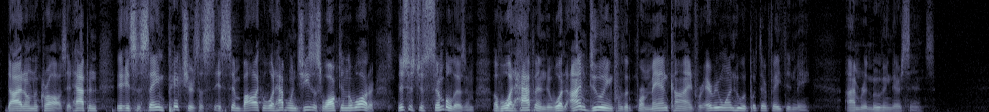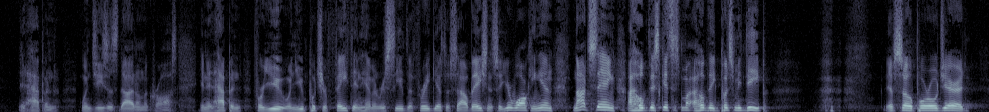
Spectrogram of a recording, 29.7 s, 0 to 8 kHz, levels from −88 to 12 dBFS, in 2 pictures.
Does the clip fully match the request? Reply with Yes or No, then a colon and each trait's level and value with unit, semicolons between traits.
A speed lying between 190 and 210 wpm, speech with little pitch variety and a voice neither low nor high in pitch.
No: average, 200 wpm; average, 5.0 semitones; medium, 145 Hz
